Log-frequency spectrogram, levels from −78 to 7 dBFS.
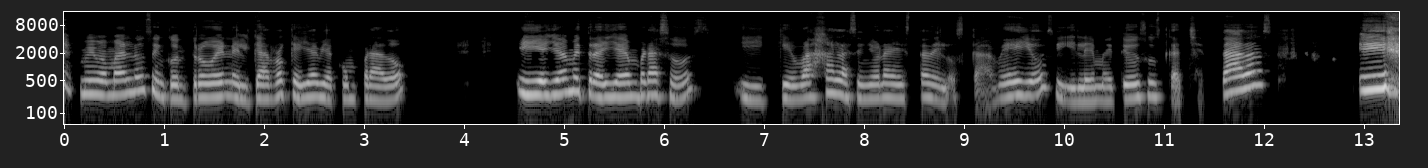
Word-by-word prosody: mi 260 0 0
mamá 250 0 +2
los 300 +4 -2
encontró 215 -2 -1
en 230 +1 0
el 195 -4 -3
carro 210 +4 -2
que 240 - 0
ella 220 +2 +1
había 215 -3 -1
comprado. 200 - -4 1.1
Y 250 -3 +5
ella 255 +3 +2
me 295 0 +3
traía 225 -3 +2
en 225 0 -1
brazos 240 - -4 0.2
y 190 -4 -9
que 205 -2 -1
baja 220 +7 -2
a - - 0
la 240 -4 0
señora 210 0 -3
esta 205 +2 -4
de 200 -3 -4
los 170 - -11
cabellos 240 - -2
y 185 -5 -4
le 175 0 -1
metió 185 +3 -2
sus 225 0 -6
cachetadas 360 - +1 0.8
y 320 +3 +11
225 Hz, 150 wpm, -26 LUFS, 205-255 Hz, 1.1 s, y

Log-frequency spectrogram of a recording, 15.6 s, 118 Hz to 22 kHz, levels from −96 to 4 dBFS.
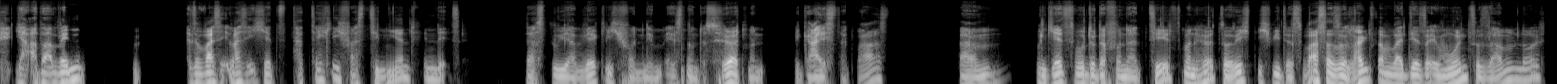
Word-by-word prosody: Ja - - -1
aber 115 +2 0
wenn 150 +7 +5 0.5
w - - -11 0.5
also, 110 +1 -1
was 125 -2 +6
was 115 -1 +1
ich 125 -1 -8
jetzt 115 -2 -5
tatsächlich 145 - -5
faszinierend 90 -5 -4
finde 80 - -4
ist, - - -14 0.6
dass 85 -4 -4
du 105 - -3
ja 95 -3 0
wirklich 110 +2 -2
von 85 -2 -7
dem 85 0 -6
Essen, 100 -2 -8
und 80 - -6
das - - -4
hört 115 +1 +6
man, 85 -1 -7 0.3
begeistert 90 0 0
warst. 135 - -7 0.7
Ähm. 100 +8 -2 0.3
Und 100 -4 -1
jetzt, 115 +2 +3
wo 110 0 +3
du 105 -1 +1
davon 100 -1 0
erzählst, 90 - -1
man 105 -3 +3
hört 125 - +1
so 95 - +4
richtig, 125 0 0
wie 110 - 0
das 95 -2 -5
Wasser 130 -4 +5
so 105 - +5
langsam 125 - +3
bei 105 -1 +4
dir 105 +2 +2
so 105 +2 -1
im 105 -2 +1
Mund 125 - +3
zusammenläuft. 150 - -3
105 Hz, 185 wpm, -28 LUFS, 95-120 Hz, 0.7 s, was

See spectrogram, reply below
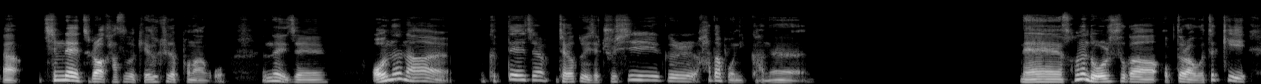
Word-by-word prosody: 그냥 - - +1 0.2
침대에 200 -3 +5
들어가서도 125 -3 +1
계속 115 +3 -4
휴대폰 115 -4 -4
하고. 95 -1 -8 0.3
근데 160 +1 0
이제 110 -1 -4 0.4
어느 205 +9 +5
날 160 -11 0 0.4
그때쯤 205 -5 -1
제가 130 -1 0
또 - - -3
이제 105 -4 -4
주식을 180 -1 -4
하다 180 -3 -3
보니까는 100 - -9 2.1
네 120 +1 +3
손을 230 - +3
놓을 130 -7 +7
수가 125 -5 +2
없더라고요. 100 -3 +1
특히 190 - -3
130 Hz, 260 characters per minute, -22 LUFS, 115-190 Hz, 2.1 s, 놓을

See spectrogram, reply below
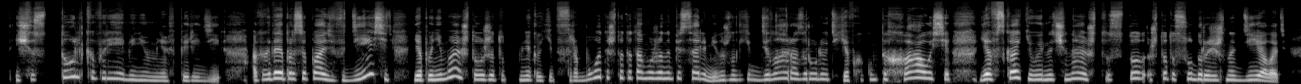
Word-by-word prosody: ещё 205 +3 +6
столько 325 +6 -1
времени 260 -8 -3
у - - -6
меня 175 -1 -5
впереди. 175 0 -7 0.3
А - - 0
когда 240 +5 +4
я - - +9
просыпаюсь 260 -3 +2
в 190 - -5
10, 235 - +1 0.2
я 210 0 +5
понимаю, 235 - +1
что 230 -8 -1
уже 220 0 0
тут 210 0 -12
мне 205 0 -2
какие-то 180 -1 -9
с - - -3
работы 240 - -3
что-то 305 -1 -4
там 290 -1 0
уже 280 0 +1
написали, 275 -1 -1
мне 170 -3 -4
нужно 210 +2 -5
какие-то 215 -1 -9
дела 250 +6 -2
разруливать, 250 -4 -3
я 185 - +1
в - - -18
каком-то 225 +4 -7
хаосе, 280 -2 +3 0.3
я 240 +3 +7
вскакиваю 240 -3 +4
и - - -2
начинаю 235 +3 +1
что - - -6
с - - -2
то 280 -2 -2
что-то 270 -2 -4
судорожно 215 -4 0
делать. 200 -1 +1
235 Hz, 205 wpm, -20 LUFS, 210-275 Hz, 0.3 s, я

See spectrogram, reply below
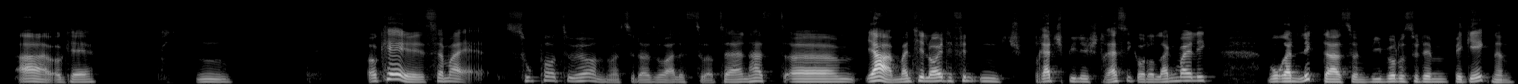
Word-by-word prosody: Ah, 130 -4 0
okay. 115 +2 -4 1.0
Mhm. 120 -1 -8 1.4
Okay. 150 - +3
Ist 115 +7 -14
ja 150 - -2
mal, 145 -1 -2
äh, - - -15 0.2
super 165 +1 -11
zu 165 -3 -11
hören, 155 -8 -6
was 105 -1 -14
du - - -16
da 105 0 -8
so 110 0 -10
alles 110 +1 -10
zu - - -14
erzählen 115 +6 -6
hast. 150 0 -6
Ähm, 130 -1 +2
ja, 160 - +10
manche 135 +7 0
Leute 160 +1 +3
finden 150 -4 -7
Sp - - -21
Brettspiele 145 -2 -2
stressig 145 +5 -4
oder 120 -1 -2
langweilig. 175 +7 -1 0.5
Woran 140 +2 +4
liegt 135 - -1
das 120 -1 +4
und 115 -1 -6
wie 125 0 -6
würdest 135 -2 +1
du - - -3
dem 125 -2 -2
begegnen? 120 - -2
130 Hz, 150 wpm, -25 LUFS, 115-150 Hz, 1.4 s, ja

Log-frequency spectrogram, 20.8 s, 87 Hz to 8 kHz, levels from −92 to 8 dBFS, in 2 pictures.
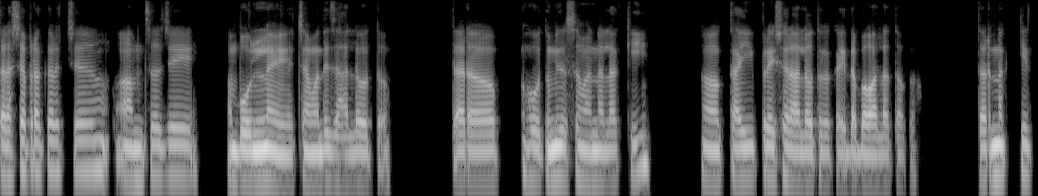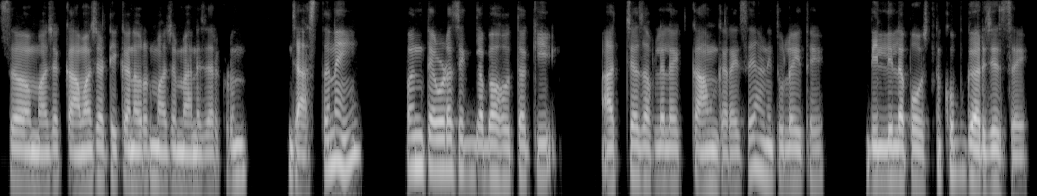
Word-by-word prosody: तर 140 - +3
अशा 145 +4 0
प्रकारचं 155 +1 -3 0.2
आमचं 130 +2 -1
जे 140 0 -2 0.5
बोलणं 125 0 +7
आहे 120 -2 +4
ह्याच्यामध्ये 120 +2 0
झालं 115 0 -3
होतं. 120 - -3 0.7
तर 125 - +1
अ, 120 0 +2 0.3
हो 130 -1 -1
तुम्ही 130 +1 +7
जसं 135 +1 -4
म्हणालात, 125 0 0
की 145 +5 -5 0.6
अ, 125 -1 +1
काही 130 0 0
प्रेशर 135 0 0
आलं 120 0 +2
होतं 120 0 -2
का? 115 - -4
काही - - -2
दबाव 115 0 +2
आला 115 0 -2
होता 115 0 -10
का? - - -15 0.7
तर 130 - +1
नक्कीच 140 0 +1 0.2
माझ्या 120 +1 +1
कामाच्या 125 +3 +2
ठिकाणावरून 130 0 +1
माझ्या 125 -1 +1
मॅनेजरकडून 120 +3 -1 0.5
जास्त 115 +7 -1
नाही. 195 +4 +2 0.5
पण 175 +1 +2
तेवढाच 160 -1 +4
एक 145 -2 -4
दबाव 140 -1 +2
होता, 135 +1 -1
की 145 - -3 0.6
आजच्याच 135 +2 0
आपल्याला 130 0 0
एक 130 - -4
काम 125 +1 +2
करायचंय 120 +8 -4
आणि 145 -5 -1
तुला 130 -1 -1
इथे 130 0 -4 0.5
दिल्लीला 135 0 +4
पोहोचणं 130 -3 -1
खूप 145 0 -3
गरजेचं 125 -2 +4
आहे. 110 - -3
130 Hz, 160 wpm, -22 LUFS, 120-140 Hz, 0.7 s, बोलणं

